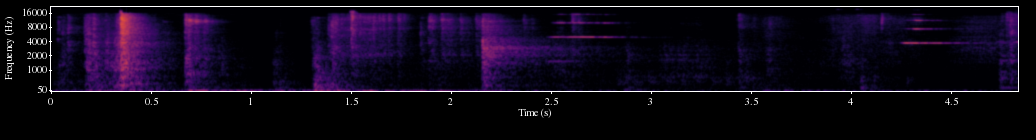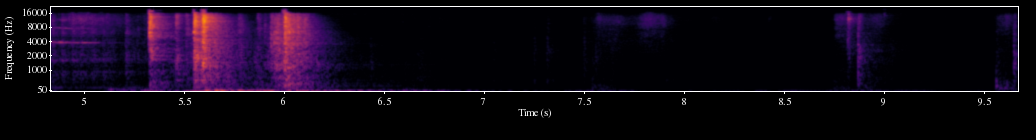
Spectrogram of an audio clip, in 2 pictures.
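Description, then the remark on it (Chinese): Metallic clicks and rattles of a lock as a door is unlocked with a key left under the doormat, then the door creaks open with a brief squeak and a heavy thunk, followed by a few quieter knocks. No one speaks. “钥匙在门口地毯下面呢。你自己开门进来吧。”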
